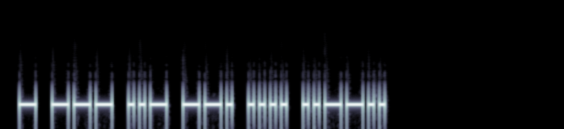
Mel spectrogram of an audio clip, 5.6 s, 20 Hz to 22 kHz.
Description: Morse code, heard as a keyed tone, about 22 wpm, 700 Hz. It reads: TOUGH?
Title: Sentences from Top 1200 Words 22wpm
